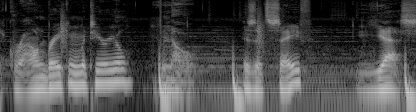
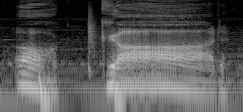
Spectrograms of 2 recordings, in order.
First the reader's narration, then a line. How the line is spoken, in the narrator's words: groaned in that manner, just overemphasizing my exasperation to show I was being absurd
